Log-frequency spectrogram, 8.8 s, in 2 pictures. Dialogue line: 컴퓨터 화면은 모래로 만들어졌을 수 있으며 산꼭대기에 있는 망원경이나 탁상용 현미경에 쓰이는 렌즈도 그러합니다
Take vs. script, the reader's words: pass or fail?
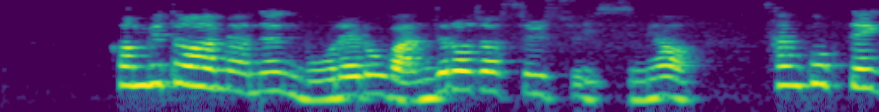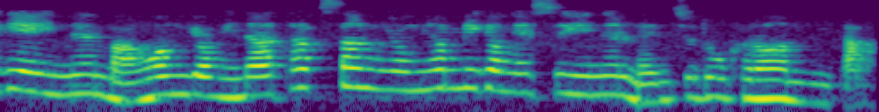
pass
